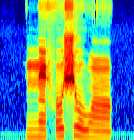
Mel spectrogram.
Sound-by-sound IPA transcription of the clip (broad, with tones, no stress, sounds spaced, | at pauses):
n ɛ̃˨ h o˨˦ ʃ o˦˨ w ɔ̃˨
